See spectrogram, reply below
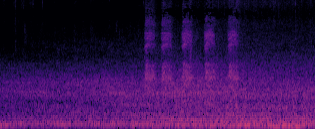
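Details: Series of five quick, hoarse crow caws over a steady low rumble of background noise.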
